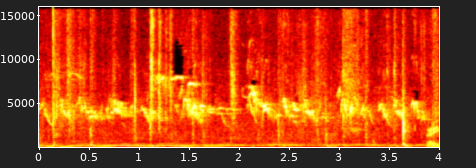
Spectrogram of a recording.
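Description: Small birds chirping repeatedly in short falling notes over a steady low drone.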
